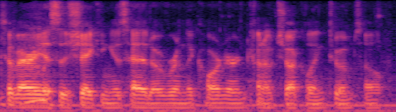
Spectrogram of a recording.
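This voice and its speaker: A man running a tabletop game as game master, narrating scenes in a slow, dramatic way. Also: extremely low pitch, completely flat delivery, a little hiss or hum.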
